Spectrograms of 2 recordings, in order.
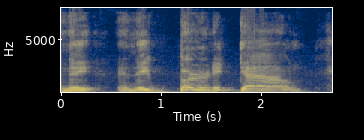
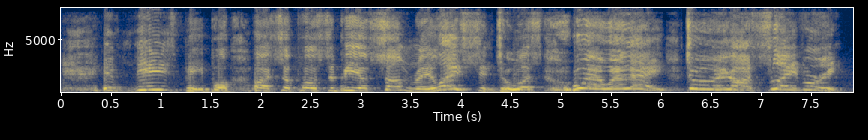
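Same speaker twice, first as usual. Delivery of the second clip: anguished cry. Real, not acted. Demanding where they were during slavery, crying out. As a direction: cry it out, pained and outraged. Impassioned rant about slavery, voice cracking.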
